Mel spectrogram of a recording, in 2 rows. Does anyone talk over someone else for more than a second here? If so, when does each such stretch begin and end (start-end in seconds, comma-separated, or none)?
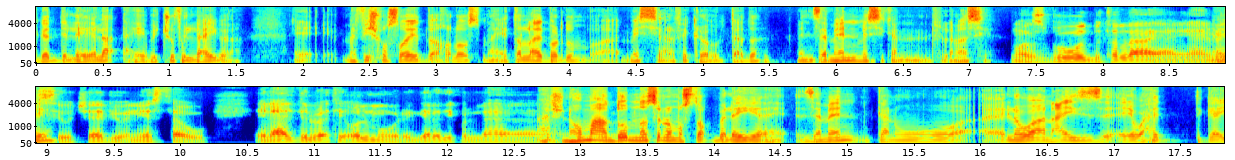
none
